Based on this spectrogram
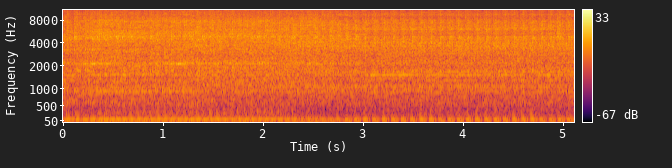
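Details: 2021 Honda Foreman 520 4x4 ATV single at idle, before valve adjustment. Light, quick ticking at about four per second over the idle. Valve tick from loose valve clearance; the specs are intake 0.006 and exhaust 0.009.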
